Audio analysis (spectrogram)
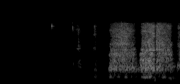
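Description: Hand sanding primer on a car body: a few short, soft scrapes, then three longer, louder rasping strokes close by, with no voices.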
